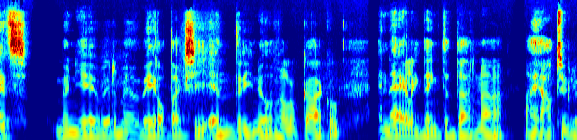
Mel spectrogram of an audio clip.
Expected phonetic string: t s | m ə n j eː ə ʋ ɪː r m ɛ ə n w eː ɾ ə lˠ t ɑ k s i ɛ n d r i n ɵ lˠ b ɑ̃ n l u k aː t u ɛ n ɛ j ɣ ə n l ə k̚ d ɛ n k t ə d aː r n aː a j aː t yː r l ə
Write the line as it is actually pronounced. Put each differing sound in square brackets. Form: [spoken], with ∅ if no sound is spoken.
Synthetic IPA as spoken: t s | m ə n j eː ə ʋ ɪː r m ɛ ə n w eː ɾ ə lˠ t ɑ k s i ɛ n d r i n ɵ lˠ [v] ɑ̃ n l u k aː [k] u ɛ n ɛ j ɣ ə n l ə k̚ d ɛ [ŋ] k t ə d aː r n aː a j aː t yː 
